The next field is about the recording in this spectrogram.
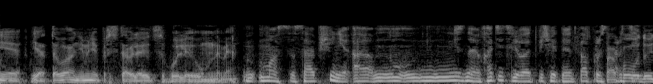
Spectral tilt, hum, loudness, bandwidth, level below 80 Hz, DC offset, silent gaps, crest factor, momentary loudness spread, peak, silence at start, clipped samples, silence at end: -6 dB/octave; none; -28 LUFS; 6.6 kHz; -50 dBFS; under 0.1%; none; 14 dB; 4 LU; -12 dBFS; 0 s; under 0.1%; 0 s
